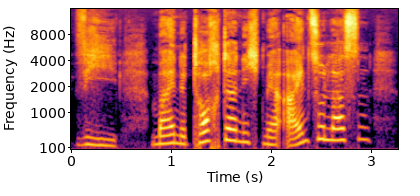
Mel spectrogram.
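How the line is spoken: Angry exclamation. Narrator (German): rief die Königin, und Zorn erhöhte die Röte ihrer Wangen

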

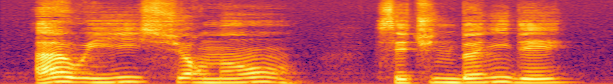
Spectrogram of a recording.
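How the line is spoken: Uncertain voice. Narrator (French): dit Nico d'une voix incertaine

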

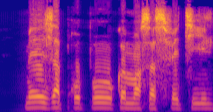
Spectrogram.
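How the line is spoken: Plain. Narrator (French): dit Anastasie

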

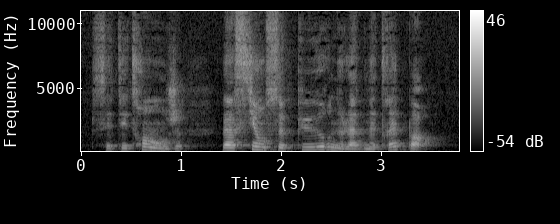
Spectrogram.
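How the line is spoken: Murmured. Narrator (French): murmura Paganel

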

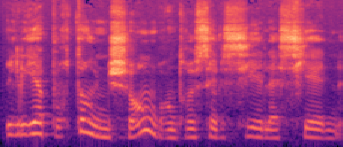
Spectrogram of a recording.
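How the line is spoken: Gentle explaining. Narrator (French): expliqua doucement Trublot

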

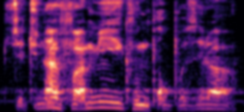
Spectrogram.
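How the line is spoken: Murmured. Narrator (French): murmura-t-il

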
